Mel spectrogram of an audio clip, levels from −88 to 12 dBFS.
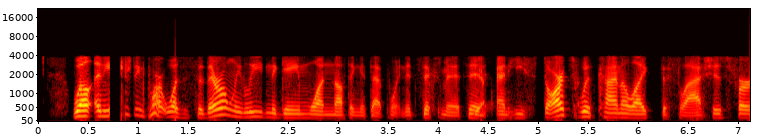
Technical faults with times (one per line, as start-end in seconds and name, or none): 0.72-0.99 packet loss on an ADPCM call
1.38 audio missing between chunks
3.85 audio missing between chunks
6.33 audio missing between chunks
